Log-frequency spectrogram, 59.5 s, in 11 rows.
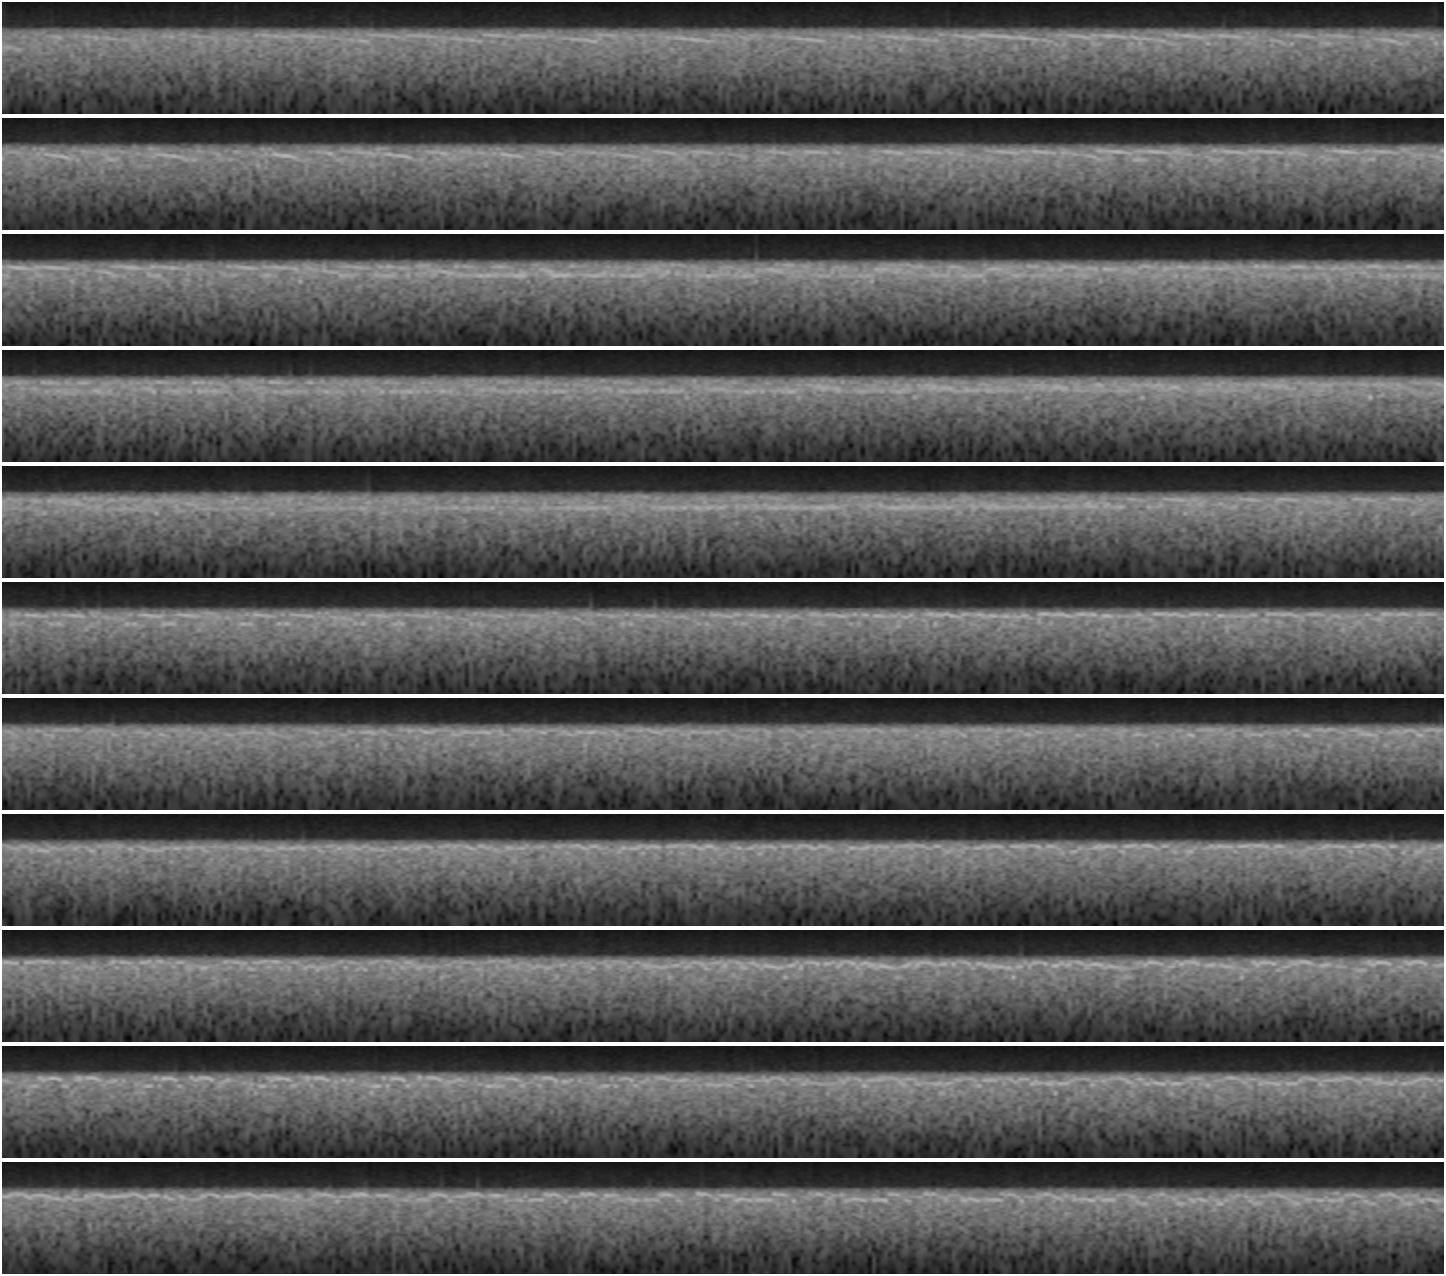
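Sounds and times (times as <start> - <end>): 
SSTV Scottie 2 signal: 0.0 - 59.4.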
